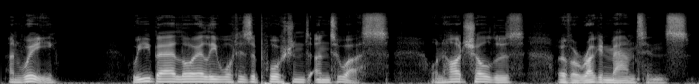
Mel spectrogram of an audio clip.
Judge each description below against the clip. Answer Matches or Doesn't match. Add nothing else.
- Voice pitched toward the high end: Doesn't match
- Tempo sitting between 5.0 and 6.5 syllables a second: Doesn't match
